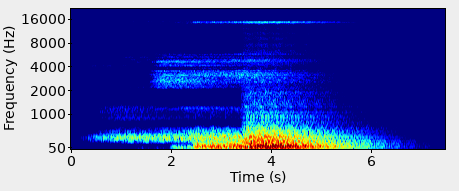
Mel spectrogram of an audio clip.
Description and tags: horror ambient1
Recorded in Audacity by me. Effects: Gverb, delay.
ambient, creepy, environment, horror, scary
